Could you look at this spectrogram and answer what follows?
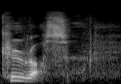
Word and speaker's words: Culross: around the village of kuros c-u-l-r but you don't pronounce the l and we decided we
